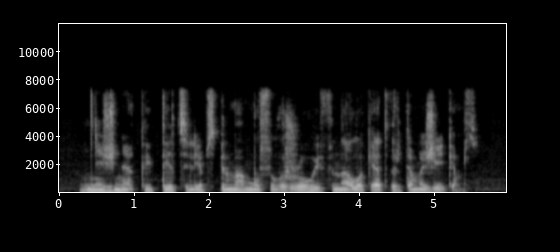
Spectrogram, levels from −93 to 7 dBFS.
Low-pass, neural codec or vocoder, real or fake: 7.2 kHz; codec, 16 kHz, 16 kbps, FreqCodec, smaller model; fake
